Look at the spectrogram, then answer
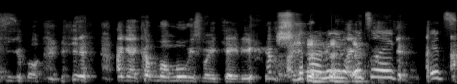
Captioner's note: laughing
